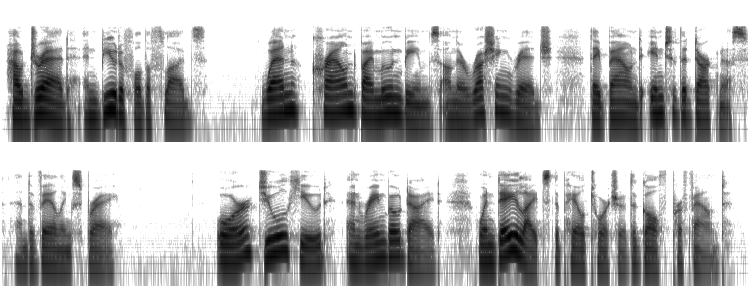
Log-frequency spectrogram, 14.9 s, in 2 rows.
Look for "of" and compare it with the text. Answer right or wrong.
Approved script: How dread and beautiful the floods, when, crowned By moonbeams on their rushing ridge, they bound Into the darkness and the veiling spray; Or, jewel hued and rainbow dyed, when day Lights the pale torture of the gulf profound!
wrong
